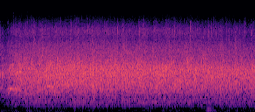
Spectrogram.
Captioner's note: applause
